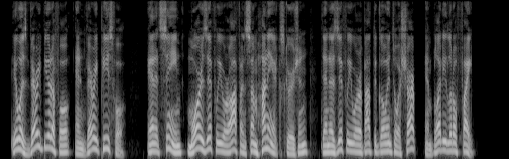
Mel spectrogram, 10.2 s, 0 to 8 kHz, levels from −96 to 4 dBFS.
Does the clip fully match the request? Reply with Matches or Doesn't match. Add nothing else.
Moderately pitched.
Matches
